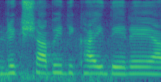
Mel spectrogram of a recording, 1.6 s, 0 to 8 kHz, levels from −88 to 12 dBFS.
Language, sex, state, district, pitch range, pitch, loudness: Hindi, female, Bihar, Saran, 210-230 Hz, 220 Hz, -16 LUFS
